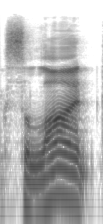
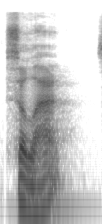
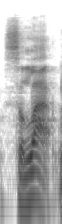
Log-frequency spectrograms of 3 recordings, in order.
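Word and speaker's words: Silat: And like Rama using like Salat kind of speaks to who he is. – Salat. – I said it wrong. Salat, right? Yeah.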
